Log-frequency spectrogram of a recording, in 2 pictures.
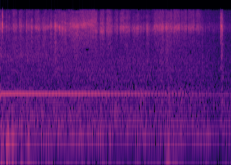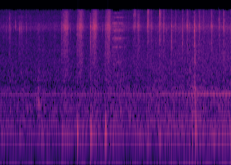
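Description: Soft cloth rubbing over the glass of a bare tablet display panel as smudges are wiped off, with scattered light clicks and taps in the second half. A faint steady whine runs underneath.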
